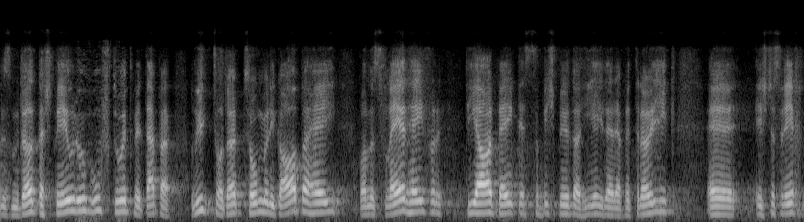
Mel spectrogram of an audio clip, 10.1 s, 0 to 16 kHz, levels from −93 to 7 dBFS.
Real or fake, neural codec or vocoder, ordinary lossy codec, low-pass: fake; codec, 16 kHz, 1.1 kbps, Voila-Tokenizer; Opus, 24 kbps; 7.2 kHz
